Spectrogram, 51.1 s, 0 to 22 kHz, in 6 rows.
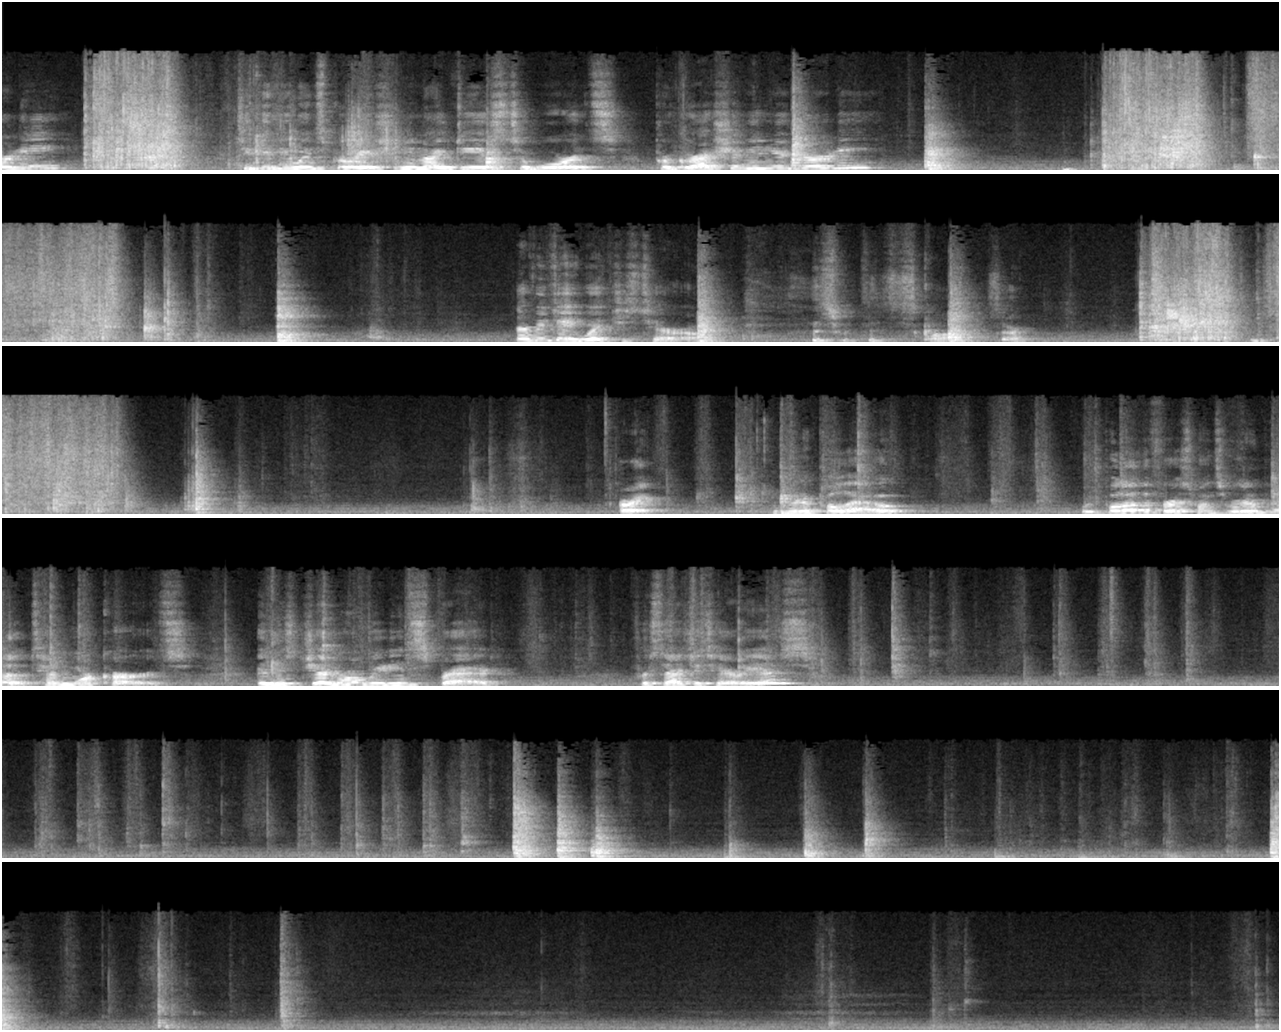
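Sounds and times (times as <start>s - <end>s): cards shuffling: 7.2s - 9.9s, 30.9s - 37.3s.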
